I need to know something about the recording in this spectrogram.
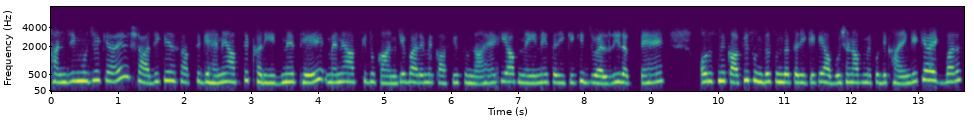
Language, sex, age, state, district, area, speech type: Hindi, male, 60+, Rajasthan, Jaipur, urban, conversation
